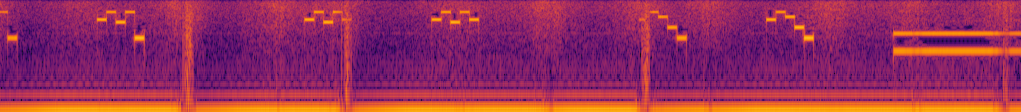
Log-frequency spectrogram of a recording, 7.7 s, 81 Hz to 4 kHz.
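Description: Five-tone selective call (ZVEI), heard as quick runs of five tones, tones of about 70 ms. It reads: 88771 88778 88951
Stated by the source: ZVEI five-tone call received by SDR.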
